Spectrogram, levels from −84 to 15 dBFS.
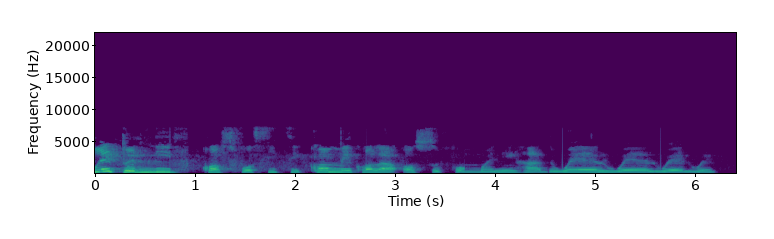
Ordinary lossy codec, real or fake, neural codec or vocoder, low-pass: MP3, 48 kbps; real; none; 7.2 kHz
